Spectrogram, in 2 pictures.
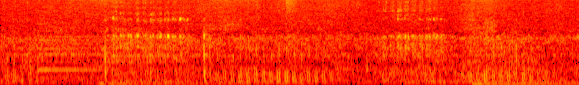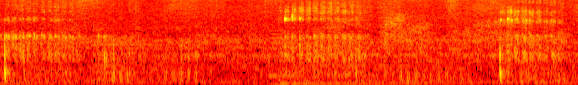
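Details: An American Shorthair cat purs in a steady, low, rumbling rhythm, a sound it makes when relying on its family.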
